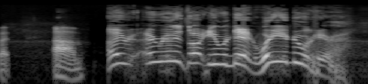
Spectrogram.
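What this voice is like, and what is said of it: Imitates another person's voice. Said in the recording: “my best Flair impression”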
